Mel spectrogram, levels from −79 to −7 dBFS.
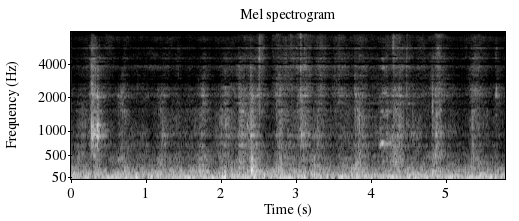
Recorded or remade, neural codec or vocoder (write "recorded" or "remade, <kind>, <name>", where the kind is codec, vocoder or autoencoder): remade, codec, SNAC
